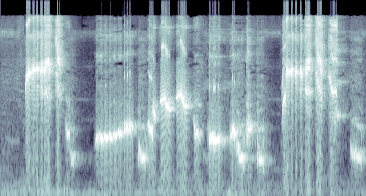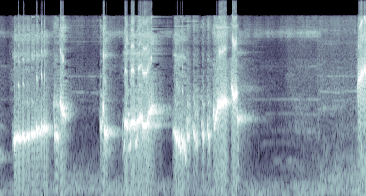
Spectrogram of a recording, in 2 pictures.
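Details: White-rumped shama song used as a tutor recording: rapid, richly varied phrases of sweet whistles, rattling trills and sharp chirps, switching pitch constantly, bursts every half second or so, ending in a short pause.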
